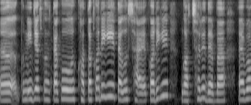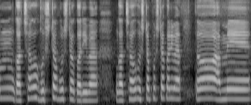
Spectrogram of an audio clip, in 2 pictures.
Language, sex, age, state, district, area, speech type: Odia, female, 18-30, Odisha, Ganjam, urban, spontaneous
